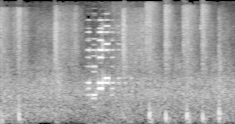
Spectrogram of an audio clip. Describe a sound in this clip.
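A game chime sparkles when an item is found.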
